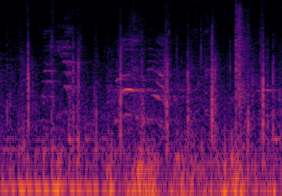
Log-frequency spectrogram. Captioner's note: shouting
